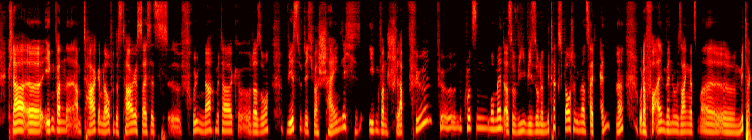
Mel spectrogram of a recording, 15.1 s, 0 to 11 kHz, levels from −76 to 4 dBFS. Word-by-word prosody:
Klar, 150 -2 +8
äh, - - -2
irgendwann, 160 -1 +5
äh, - - -3
am 140 - -3
Tag, 130 +5 +4
im 140 - -4
Laufe 150 +3 +1
des 130 -3 -5
Tages, 150 0 +4
sei 130 - +3
es 130 - -3
jetzt, 135 -3 -4
äh, 75 -1 -9
frühen 150 0 -7
Nachmittag, 150 -1 0
äh, - - -11
oder 135 0 -2
so, 140 +6 -4 0.3
wirst 145 +6 +3
du - - -15
dich 135 -3 -6
wahrscheinlich 135 - -2
s 130 - -15
irgendwann 150 -4 -3
schlapp - - 0
fühlen, 285 - -4
für 205 -1 -6
'n 200 -2 -13
kurzen 200 -1 -3
Moment. 185 +2 -1
Also 135 -3 0
wie 140 +1 -6
wie 135 - -2
so 135 +2 -3
'ne 130 -1 -3
Mittagsflaute, 180 +3 -2
wie - - -7
man's 150 -2 -2
halt 130 -1 +2
kennt, 240 +4 -5
ne? - - -1 0.3
Oder - - +6
vor - - +3
allem, 155 0 +1
wenn 145 0 -2
du, 145 0 -6
sagen 135 +1 +1
wir - - 0
jetzt 130 - -8
mal, 125 - -3
äh, - - -8
Mittag 135 +11 +2
150 Hz, 210 wpm, -23 LUFS, 135-170 Hz, 0.3 s, Klar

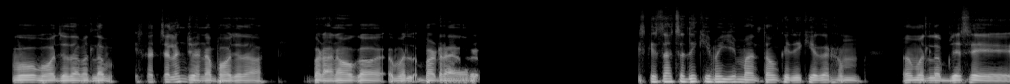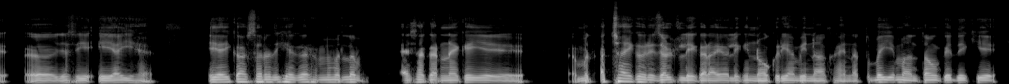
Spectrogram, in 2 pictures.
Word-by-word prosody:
वो 105 +1 +3
बहुत 95 0 +1
ज्यादा 95 +1 +2
मतलब 95 -2 -1 0.2
इसका 120 -3 -8
चलन 120 +4 -2
जो 100 - +2
है 95 - -1
ना 95 - 0
बहुत 90 0 +1
ज्यादा 90 -1 -1 0.5
बढ़ाना 90 -3 +2
होगा 95 0 +2
अ, 85 - -4
मतलब 90 +1 0
बढ़ 100 0 +1
रहा 95 -2 +2
है 90 - -1
और 90 0 -2 1.6
इसके 125 - -2
साथ-साथ 130 +1 +1
देखिए 130 0 +1
मैं 125 0 +2
ये 125 0 0
मानता 110 -1 0
हूँ 105 - 0
कि 110 - +1
देखिए 105 +1 0
अगर 105 +1 0
हम 100 -2 -3 0.4
अ, - - -1
मतलब 100 -2 +1
जैसे 100 +1 +3 0.4
अ - - -9 0.5
जैसे 90 +1 -2
ये 90 - -1 0.2
एआई 95 0 +1
है। 90 +7 -4 0.6
एआई 115 +1 +4
का 125 0 +2
असर 120 -1 +2
देखिए, 115 +2 +2
अगर 115 +1 +1
हमें 110 -1 -2
मतलब 110 -1 0 0.4
ऐसा 110 +3 0
करना 100 -1 +1
है 100 - +1
कि 105 - 0
ये 95 -5 0 0.6
मत - - 0
अच्छा 145 +3 +3
एक 130 -3 0
रिजल्ट 105 0 +1
लेकर 95 0 +2
आए 95 0 0
लेकिन 95 0 -2
नौकरियाँ 95 +2 +1
भी 95 0 +2
ना 85 -1 0
खाए 85 -2 -4
ना, 80 +1 -3
तो - - -12
मैं 110 +2 +4
ये 110 0 +1
मानता 100 0 0
हूँ 105 -1 +1
कि 105 - +3
देखिए 100 0 0
100 Hz, 205 wpm, -23 LUFS, 95-110 Hz, 1.6 s, एआई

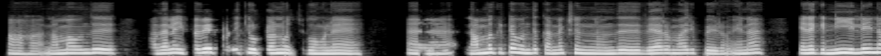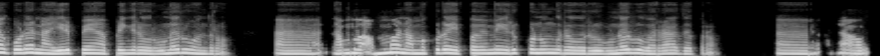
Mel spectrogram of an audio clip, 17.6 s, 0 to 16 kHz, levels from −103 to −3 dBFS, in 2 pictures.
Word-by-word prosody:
ஆஹா! 180 -2 -3 0.2
நம்ம 195 +3 +1
வந்து, 225 +2 +2 0.5
அதெல்லாம் 215 +4 +2
இப்பவே 240 +4 +3
பழக்கிவிட்டோன்னு 225 0 +2
வச்சுக்கோங்களேன். 195 -2 0 0.6
ஆ - - 0 0.6
நம்மக்கிட்ட 235 +5 +2
வந்து 225 0 +3
கனெக்ஷன் 215 +1 +1 0.2
வந்து 195 +2 +2 0.2
வேறமாரி 215 +1 +1
போயிரும். 190 0 -1
ஏன்னா, 210 +4 0 0.5
எனக்கு 220 0 +3
நீ 225 - +5
இல்லயின்னா 260 +2 +4
கூட 225 +1 +2 0.2
நான் 195 -3 0
இருப்பேன், 210 +1 0
அப்பிடிங்கிற 205 +2 -2
ஒரு 180 - -4
உணர்வு 230 +2 +1
வந்துரும். 185 -1 -5 0.5
ஆ - - -3 0.6
நம்ம 210 +3 0 0.2
அம்மா 220 +6 +3
நம்ம 205 0 0
கூட 220 0 +1
எப்பவுமே 210 +1 -1
இருக்கணுங்கிற 225 0 0 0.2
ஒரு 185 0 -1 0.2
உணர்வு 220 +2 +1
வராது 185 +1 -4
அப்புறம். - - -12 0.6
ஆ, - - -4 0.7
ஆவ் 190 +2 -2
210 Hz, 130 wpm, -22 LUFS, 195-225 Hz, 0.7 s, நீ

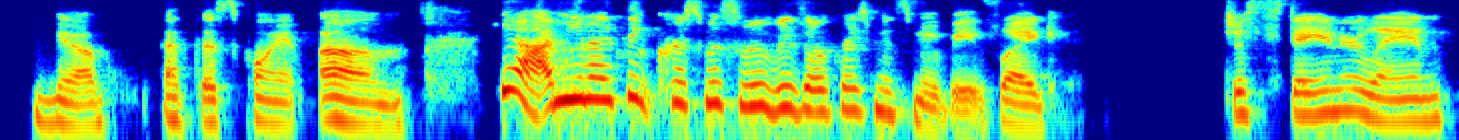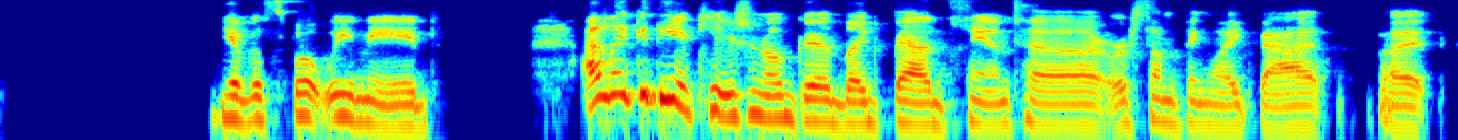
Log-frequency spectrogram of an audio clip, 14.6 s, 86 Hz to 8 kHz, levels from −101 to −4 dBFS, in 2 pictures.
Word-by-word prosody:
Yeah, 150 -5 -2 0.3
at 180 -1 -3
this 160 -1 -3
point. 155 -4 -4
Um 150 -5 +4 0.5
yeah, 400 -4 +9
I - - +8
mean, 320 +2 +8
I 325 -1 +5
think 325 -1 0
Christmas 285 0 -1
movies 245 -2 +2
are 220 -1 +2
Christmas 220 -2 -4
movies. - - -5
Like, - - -1 0.8
just 205 0 -2
stay 200 0 0
in 215 - -1
your 225 -1 -2
lane 165 -2 -1 1.2
give 180 -2 +1
us 175 0 -4
what 195 - 0
we 190 0 0
need. 135 -4 -3 0.7
I - - +6
like 365 0 +2
a - - +6
the 320 -5 +6
occasional 195 -4 -1
good, 165 -4 -1
like, 150 -1 -3
Bad 145 -4 0
Santa, 140 -2 -4
or - - -6
something 150 -4 -8
like 135 -1 -7
that, 130 +1 -3 0.2
but 130 -2 -3
175 Hz, 165 wpm, -22 LUFS, 145-225 Hz, 1.2 s, yeah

